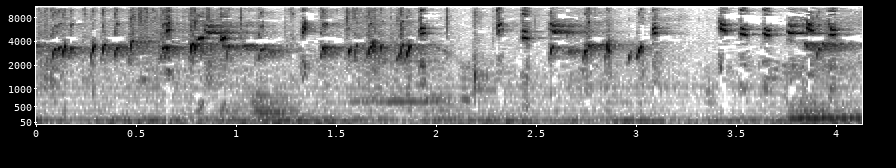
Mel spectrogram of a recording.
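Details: European goldfinch song as a training model for young birds: clipped twittering phrases and chirps broken by brief silences, ending with a soft low hum.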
